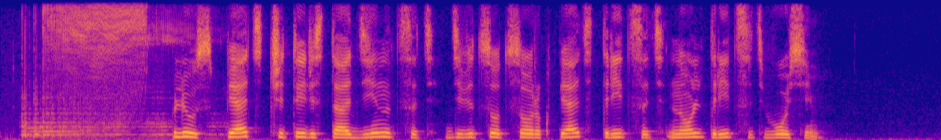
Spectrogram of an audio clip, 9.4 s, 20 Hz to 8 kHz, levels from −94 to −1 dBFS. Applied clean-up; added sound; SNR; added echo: none; Percussion; 10 dB; none.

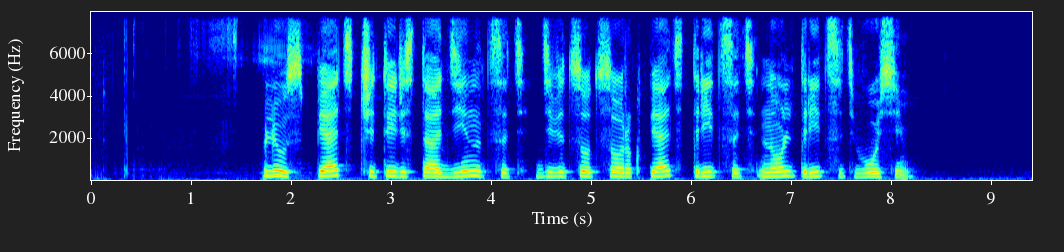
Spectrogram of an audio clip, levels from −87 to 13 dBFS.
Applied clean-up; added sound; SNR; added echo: neural separator model SepFormer DNS4.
